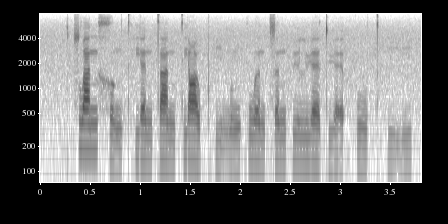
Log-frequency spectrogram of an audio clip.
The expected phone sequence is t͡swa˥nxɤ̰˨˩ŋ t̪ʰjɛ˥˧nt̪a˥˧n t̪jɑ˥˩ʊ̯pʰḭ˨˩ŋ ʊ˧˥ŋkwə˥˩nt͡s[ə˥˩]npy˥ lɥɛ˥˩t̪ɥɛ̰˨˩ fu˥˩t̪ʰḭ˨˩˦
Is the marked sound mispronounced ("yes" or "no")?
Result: yes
